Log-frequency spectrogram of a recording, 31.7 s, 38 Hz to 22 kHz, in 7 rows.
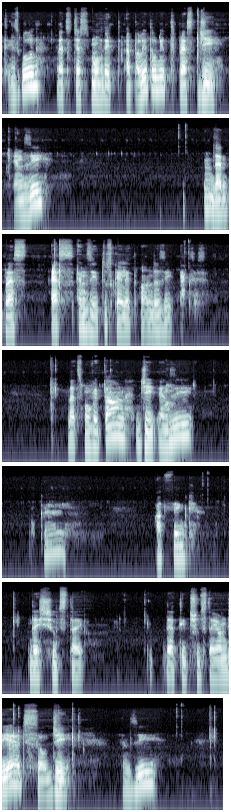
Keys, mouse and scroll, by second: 3.8 g, 14.5 g, 22.8 KP_3, 23.9-24.6 scroll up 2, 24.6-25.1 scroll up 1, 25.1 shift+middle click, 25.7-27.4 scroll up 2, 27.4 g.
